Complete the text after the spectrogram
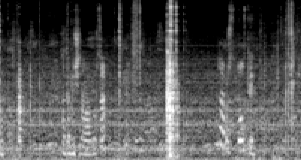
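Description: A knife cuts through a crisp cucumber.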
